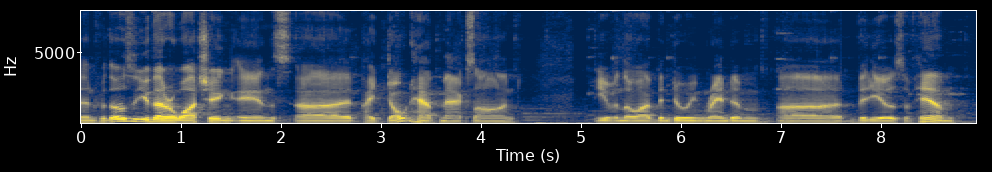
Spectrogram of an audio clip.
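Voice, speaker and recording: Music plays behind a man who speaks at a fairly slow pace with a fairly low pitch and fairly even intonation. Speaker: livestreamer building a hurdy gurdy. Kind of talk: casual livestream commentary while crafting. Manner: relaxed, with many filler words.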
